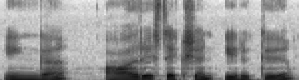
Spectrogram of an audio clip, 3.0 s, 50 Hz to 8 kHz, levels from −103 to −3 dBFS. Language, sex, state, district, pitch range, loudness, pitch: Tamil, female, Tamil Nadu, Nilgiris, 165-230 Hz, -16 LUFS, 195 Hz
